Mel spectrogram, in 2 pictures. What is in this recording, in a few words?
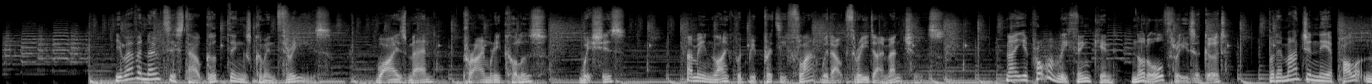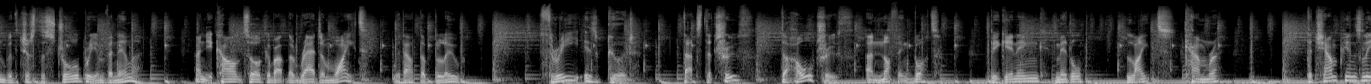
male english gentle scouse accent promo; itv; Devine Voices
